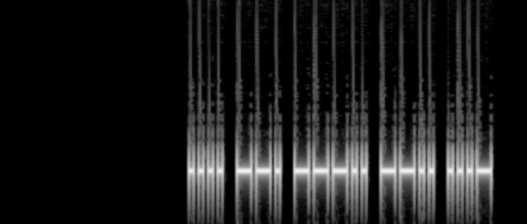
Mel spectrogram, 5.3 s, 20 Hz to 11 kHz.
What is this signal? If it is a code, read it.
Morse code, heard as a keyed tone, about 25 wpm, 700 Hz. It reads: HG8ZV
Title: DXCC-100 Call Signs - 5 Characters - Repeated 3x - 25wpm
